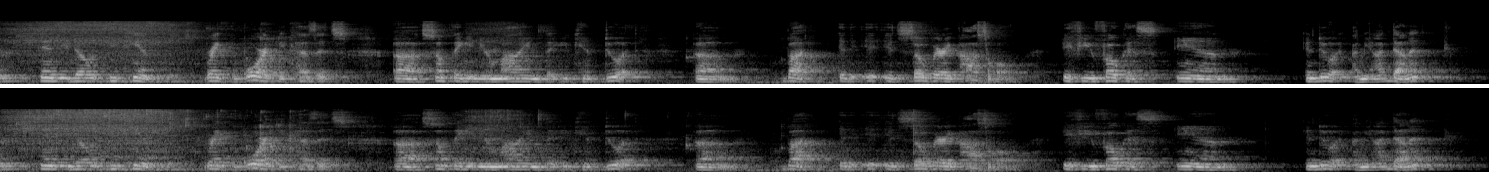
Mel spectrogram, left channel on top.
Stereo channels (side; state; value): both; normal; correlation 0.66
